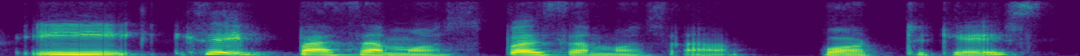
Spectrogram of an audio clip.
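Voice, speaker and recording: Woman host, lower voice, dry close sound, video call, attentive, many short murmurs. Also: normal speed, dry recording. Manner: attentive listener, frequent backchannel murmurs. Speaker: host, language learner. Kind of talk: casual conversation.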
